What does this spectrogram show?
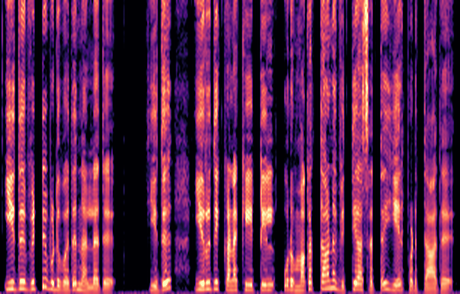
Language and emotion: Tamil, neutral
